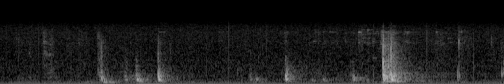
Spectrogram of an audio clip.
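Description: A heavy cell door clanks and slams shut.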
